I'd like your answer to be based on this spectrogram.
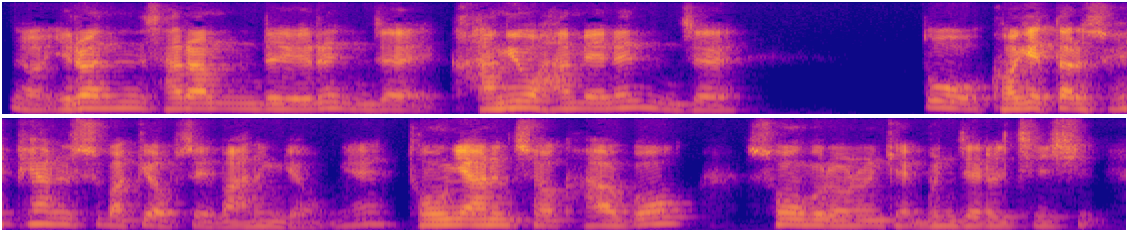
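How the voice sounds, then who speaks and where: Male marriage counselor, lecture delivery, gravelly, slightly muffled lo-fi audio. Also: a little high, moderate pace. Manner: steady explanatory tone with frequent fillers like "이렇게". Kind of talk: lecture on couple communication.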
